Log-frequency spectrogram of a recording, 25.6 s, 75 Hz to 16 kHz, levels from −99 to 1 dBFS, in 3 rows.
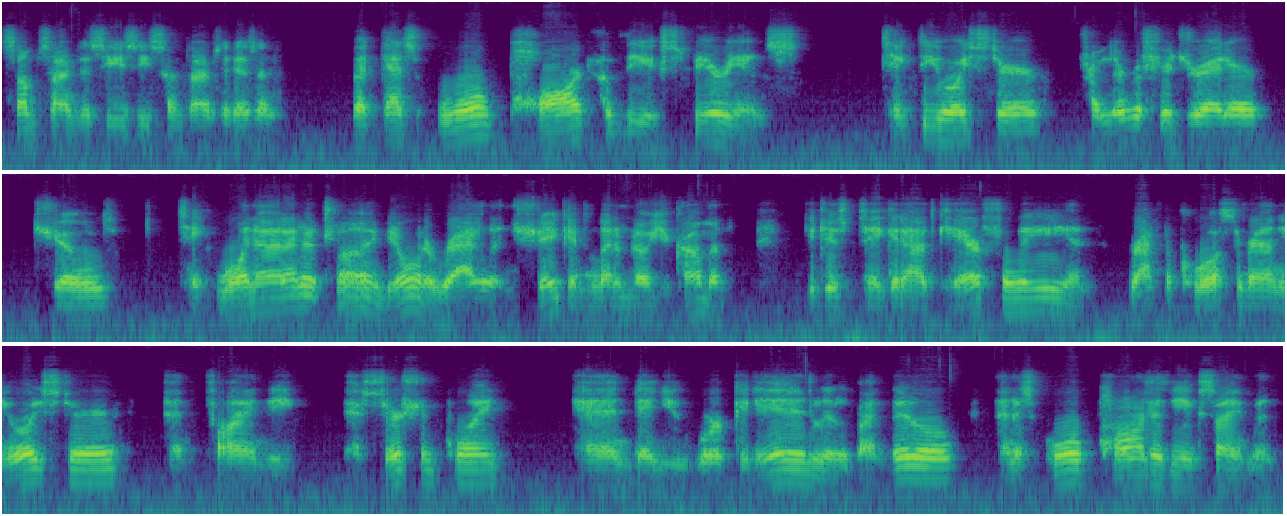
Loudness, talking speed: -22 LUFS, 175 wpm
